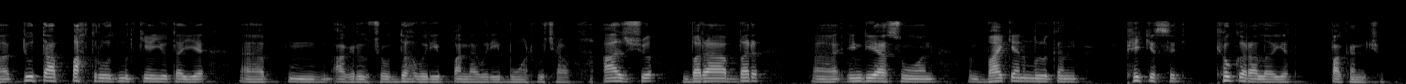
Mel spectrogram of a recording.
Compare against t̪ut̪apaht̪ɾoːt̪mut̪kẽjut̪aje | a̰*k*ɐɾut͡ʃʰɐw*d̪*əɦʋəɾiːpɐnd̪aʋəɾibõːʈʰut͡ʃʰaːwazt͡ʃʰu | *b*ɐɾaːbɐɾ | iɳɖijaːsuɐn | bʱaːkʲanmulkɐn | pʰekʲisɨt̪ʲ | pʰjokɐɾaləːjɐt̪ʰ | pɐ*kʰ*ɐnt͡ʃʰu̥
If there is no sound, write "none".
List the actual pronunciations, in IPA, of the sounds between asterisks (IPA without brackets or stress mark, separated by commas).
ɡ, d̪, b, k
